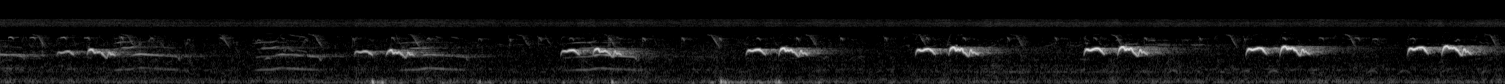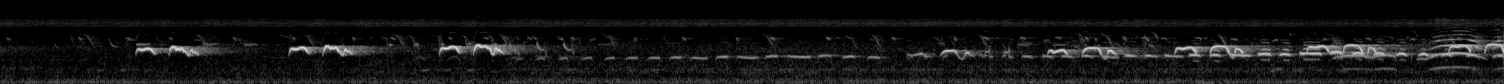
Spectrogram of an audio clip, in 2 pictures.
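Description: A bird calling over and over: a loud, short note repeated about every one and a half to two seconds, each a little higher than the last. Near the end come a softer run of quick notes and then a faster series of overlapping calls.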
